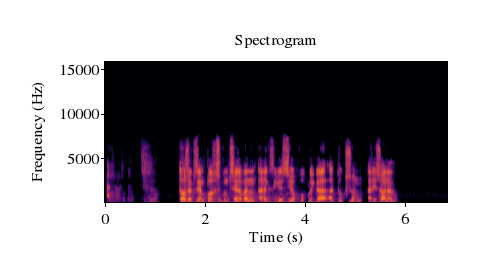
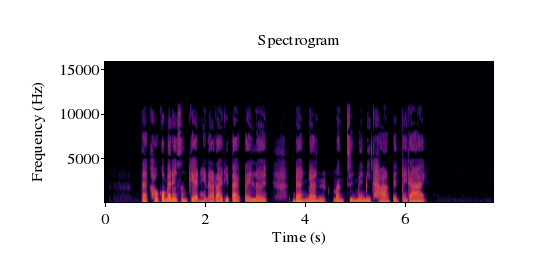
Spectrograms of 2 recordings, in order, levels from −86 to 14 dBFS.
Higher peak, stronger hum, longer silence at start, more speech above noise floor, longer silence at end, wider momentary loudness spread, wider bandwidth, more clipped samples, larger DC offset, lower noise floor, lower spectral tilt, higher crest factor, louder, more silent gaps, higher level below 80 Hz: about the same, -4 dBFS vs -6 dBFS; neither; second, 0.05 s vs 0.75 s; first, 58 dB vs 50 dB; second, 1 s vs 1.35 s; first, 13 LU vs 8 LU; second, 7.8 kHz vs 11 kHz; neither; neither; first, -81 dBFS vs -75 dBFS; second, -1.5 dB/octave vs -5.5 dB/octave; about the same, 20 dB vs 20 dB; about the same, -23 LUFS vs -25 LUFS; neither; about the same, -74 dBFS vs -76 dBFS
